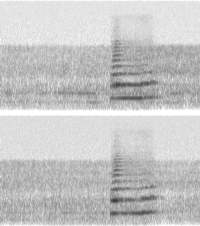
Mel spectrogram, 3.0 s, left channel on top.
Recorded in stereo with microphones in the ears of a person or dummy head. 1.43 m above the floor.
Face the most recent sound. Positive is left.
turn(degrees=0)  # may be behind; listen again after turning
